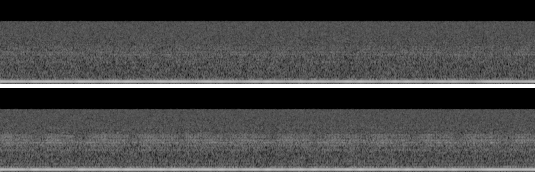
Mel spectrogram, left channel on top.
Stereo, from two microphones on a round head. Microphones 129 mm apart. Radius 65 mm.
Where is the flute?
I don't hear a flute.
